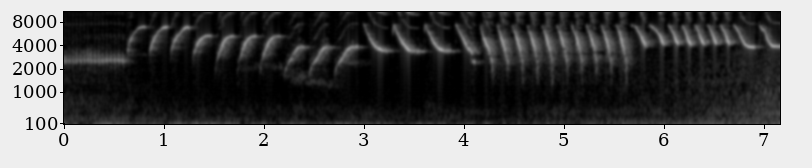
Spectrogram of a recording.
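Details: Canary song used for training canaries: a steady high whistled note, then rows of rapid repeated downward-sweeping syllables that quicken into fast, loud rolling trills, each phrase repeated several times before switching.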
